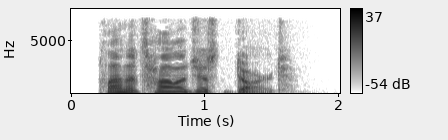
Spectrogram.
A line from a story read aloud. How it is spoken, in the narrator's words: he sighed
